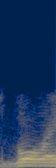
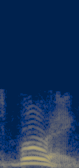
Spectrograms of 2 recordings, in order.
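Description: First: The name is said as one syllable, like 'bore'. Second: The name is said as two syllables, like 'bury'. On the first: The speaker calls it wrong. "Rimmer says bore" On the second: The speaker calls it right. "It's a very simple two-syllable word"

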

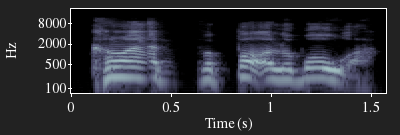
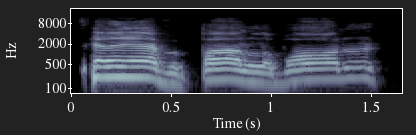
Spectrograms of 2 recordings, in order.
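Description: First: It is spoken in a Cockney accent. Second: It is spoken in an American accent. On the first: "when you've got a Cockney accent, you don't say the T's" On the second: "in an American accent?"

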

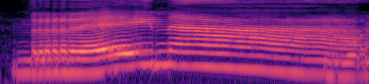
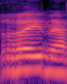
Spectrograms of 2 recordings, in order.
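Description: First: It is said with sassy, confident attitude. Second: It is said flatly, without attitude.

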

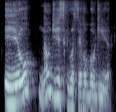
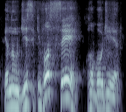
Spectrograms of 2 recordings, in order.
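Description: First: The stress is on "Eu". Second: The stress is on "você".

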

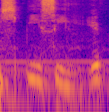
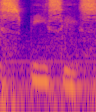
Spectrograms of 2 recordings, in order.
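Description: First: The word is said without a final s sound. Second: The word is said with a final s sound. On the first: The speaker calls it wrong. "do not use the term species" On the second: The speaker calls it right. "It is actually species, okay? Parati po siyang merong S"

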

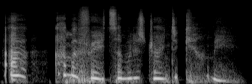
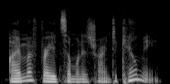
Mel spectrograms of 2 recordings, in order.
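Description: First: It is said in a put-on imitation voice. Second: It is read in a plain, natural voice.

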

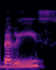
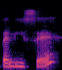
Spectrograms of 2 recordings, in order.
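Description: First: The name is said with English pronunciation. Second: The name is said with Spanish pronunciation. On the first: "I hope that in English it's Belize" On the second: "in Espanol is Belice"

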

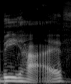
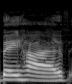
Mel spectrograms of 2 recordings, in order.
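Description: First: The first syllable sounds like 'bee'. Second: The first syllable sounds like 'bay'. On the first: The speaker calls it right. "It is the Beehive" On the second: The speaker calls it wrong. "We are not the Bayhive"

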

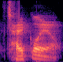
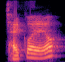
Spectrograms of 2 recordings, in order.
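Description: First: The voice falls at the end, as a statement. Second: The voice rises at the end, as a question.

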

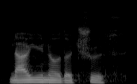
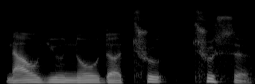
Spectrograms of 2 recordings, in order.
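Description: First: It is said in an American accent with a slight Korean touch. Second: It is said in a strong Korean accent, broken into separate syllables. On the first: The speaker calls it right. "So then you have to kind of American it up. ... you kind of add a slight Korean accent" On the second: The speaker calls it wrong. "if I write it down in Korean, it would sound like"

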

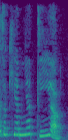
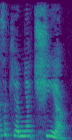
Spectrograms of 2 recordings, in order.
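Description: First: Recife accent, with a plain t in tia. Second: Belém accent, with a ch-like t in tia.

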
